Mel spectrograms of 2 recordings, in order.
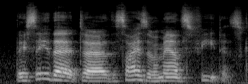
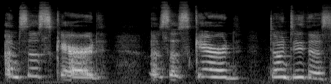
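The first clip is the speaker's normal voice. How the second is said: frightened woman; 12 semitones higher, slower than usual. Retold or imitated. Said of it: "she's shivering and she's quaking".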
